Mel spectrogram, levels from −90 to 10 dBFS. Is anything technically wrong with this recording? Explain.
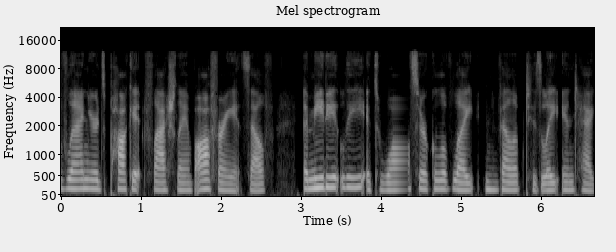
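Yes. From 4.15 to 4.36 s there is a long network dropout, likely caused by lost packets. About 180 ms of speech never arrives, and the receiver fills the gap by stretching the last sound into a fading buzz. The speech then resumes with that portion missing. On a spectrogram the harmonics smear into a blurred, decaying band that carries no new detail. The waveform shows no true silent gap, only a softening envelope. The call path's Opus coding, which cuts off content above 12 kHz, is also present around it.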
